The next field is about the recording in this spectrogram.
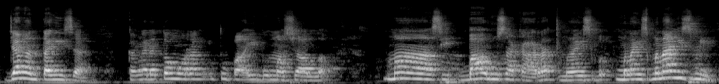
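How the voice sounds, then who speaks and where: Animated preacher with South Sulawesi accent. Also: male voice, very high-pitched, normal speed, a little hiss or hum. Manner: animated, addresses the congregation directly. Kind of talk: casual sermon. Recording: echoey hall, voice far from mic.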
